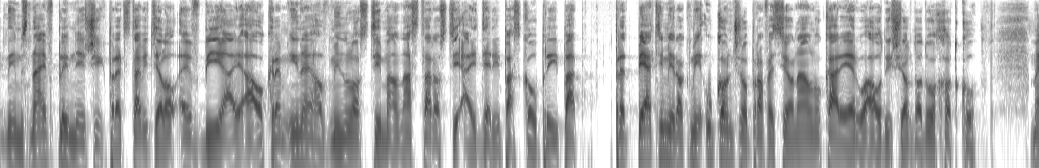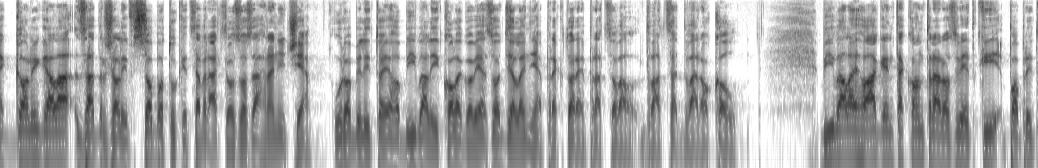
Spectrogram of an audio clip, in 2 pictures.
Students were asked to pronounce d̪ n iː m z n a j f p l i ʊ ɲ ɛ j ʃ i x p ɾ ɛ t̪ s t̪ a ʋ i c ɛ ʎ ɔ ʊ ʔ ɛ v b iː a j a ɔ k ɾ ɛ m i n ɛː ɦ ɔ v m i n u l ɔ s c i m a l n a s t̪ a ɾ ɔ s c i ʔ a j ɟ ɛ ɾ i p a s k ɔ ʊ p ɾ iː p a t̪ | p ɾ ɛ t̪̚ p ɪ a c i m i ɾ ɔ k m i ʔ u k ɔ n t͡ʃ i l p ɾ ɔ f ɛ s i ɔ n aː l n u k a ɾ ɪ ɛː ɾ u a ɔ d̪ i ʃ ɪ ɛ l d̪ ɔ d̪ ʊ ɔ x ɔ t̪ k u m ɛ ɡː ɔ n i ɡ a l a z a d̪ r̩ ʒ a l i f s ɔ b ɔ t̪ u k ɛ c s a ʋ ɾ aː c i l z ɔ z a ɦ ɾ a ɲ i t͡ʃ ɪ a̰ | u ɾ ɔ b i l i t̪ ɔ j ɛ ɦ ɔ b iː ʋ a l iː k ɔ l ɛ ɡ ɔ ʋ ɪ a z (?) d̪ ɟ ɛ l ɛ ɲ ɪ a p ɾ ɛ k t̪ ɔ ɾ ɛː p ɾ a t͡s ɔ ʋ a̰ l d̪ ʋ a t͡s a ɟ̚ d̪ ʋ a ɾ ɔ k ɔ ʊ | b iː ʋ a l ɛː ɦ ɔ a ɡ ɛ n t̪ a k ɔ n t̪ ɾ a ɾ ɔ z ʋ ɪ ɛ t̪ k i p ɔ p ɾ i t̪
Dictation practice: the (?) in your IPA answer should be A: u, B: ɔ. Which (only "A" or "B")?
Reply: B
